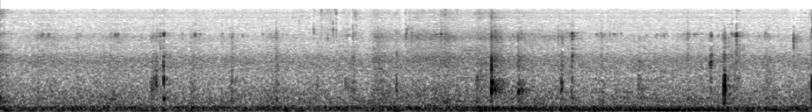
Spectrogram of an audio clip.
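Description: Faint chewing of a peanut-topped donut close to a clip-on microphone: a few soft, separate mouth clicks over a low steady hum.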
